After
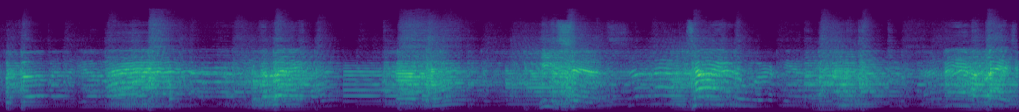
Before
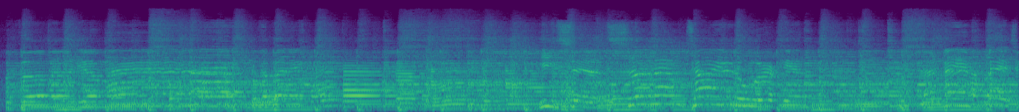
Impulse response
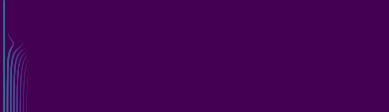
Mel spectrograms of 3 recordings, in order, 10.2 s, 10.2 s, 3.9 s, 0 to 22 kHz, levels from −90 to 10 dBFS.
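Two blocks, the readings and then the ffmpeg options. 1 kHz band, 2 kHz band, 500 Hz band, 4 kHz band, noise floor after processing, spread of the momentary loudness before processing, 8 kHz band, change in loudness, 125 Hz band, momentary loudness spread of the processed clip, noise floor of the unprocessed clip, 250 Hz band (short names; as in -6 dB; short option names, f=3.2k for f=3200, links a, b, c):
-7.0 dB, 0.0 dB, -24.0 dB, -7.0 dB, -46 dBFS, 4 LU, -7.0 dB, -5.5 dB, under -40 dB, 19 LU, -26 dBFS, under -35 dB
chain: -af "aphaser=in_gain=1:out_gain=1:delay=4.7:decay=0.25:speed=0.59:type=triangular,highpass=f=1.4k:t=q:w=3.5,aeval=exprs='val(0)*pow(10,-20*(0.5-0.5*cos(2*PI*0.71*n/s))/20)':c=same,volume=-3.5dB"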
